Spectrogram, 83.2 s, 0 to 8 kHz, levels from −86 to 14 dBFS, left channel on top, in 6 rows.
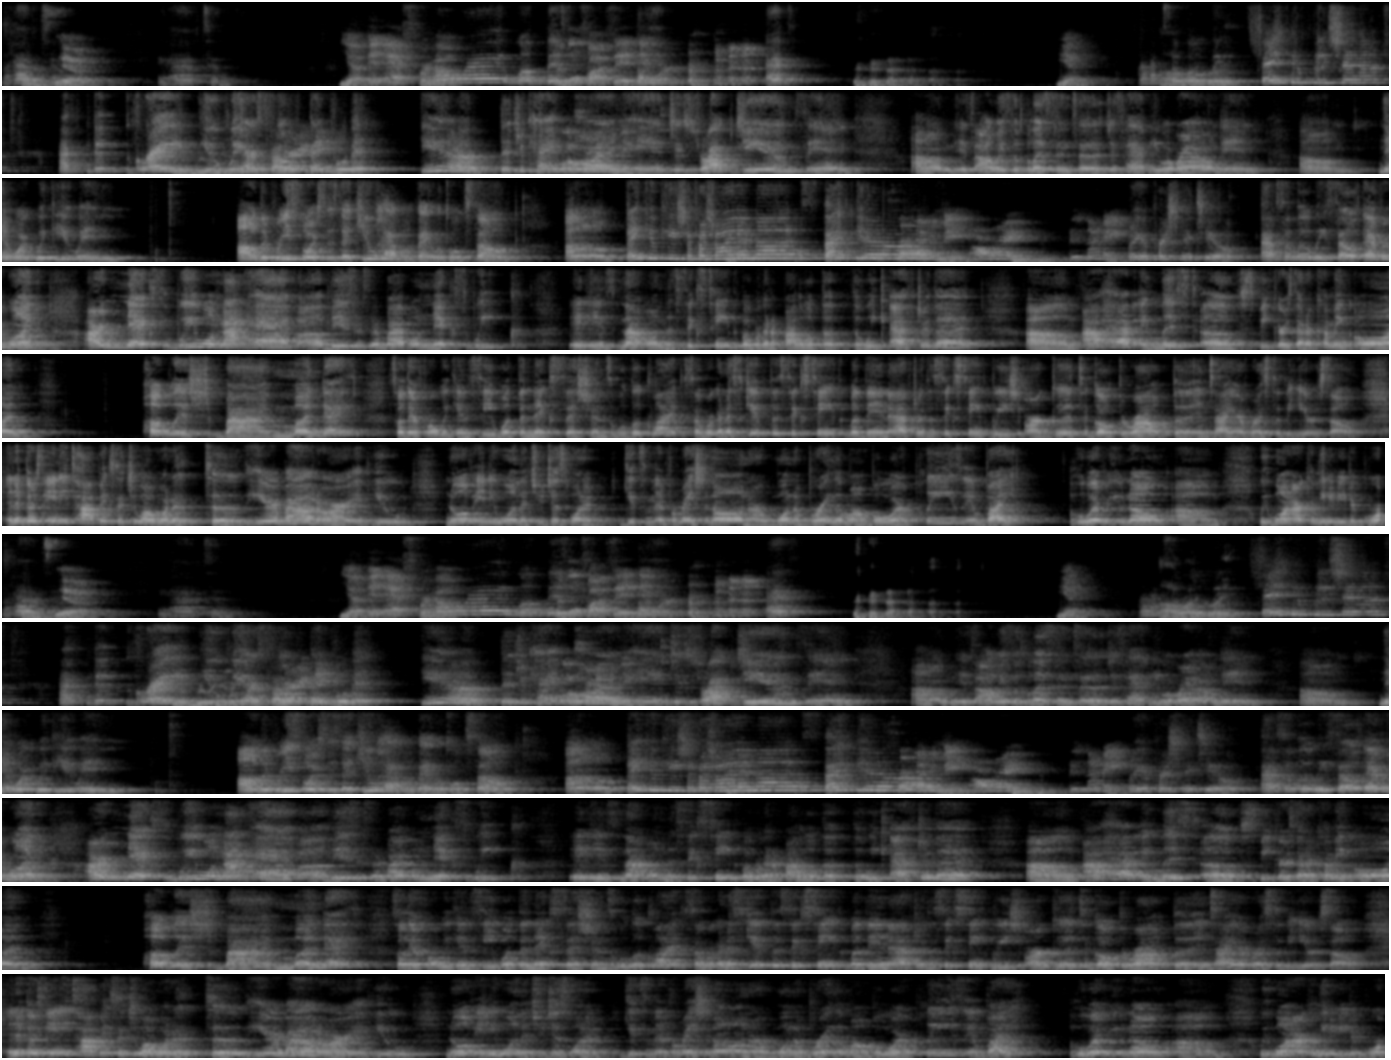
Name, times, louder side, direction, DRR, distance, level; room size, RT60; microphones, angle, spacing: voice 1, 0.5-0.8 3.4-4.5 5.5-7.5 10.5-10.8 16.7-17.3 19.5-20.2 35.0-35.3 36.5-37.9 38.4-39.0, left 1 dB, 5° left, -3 dB, 0.5 m, -36 dB
voice 2, 1.6-2.3 4.3-5.6 6.4-6.6 7.6-7.8 11.4-12.3 12.6-13.8 14.4-17.5 18.1-22.7 23.0-26.4 26.8-27.4 27.6-28.9 30.1-32.8 33.4-37.1 39.0-40.1 40.3-42.0 42.4-46.8 47.3-55.7 56.9-79.5 80.0-83.1, left 2 dB, 45° left, 5 dB, 0.7 m, -31 dB
voice 3, 8.5-9.3 11.6-12.3 15.6-16.7 37.8-38.5 41.6-42.2, right 2 dB, 70° right, 6 dB, 0.7 m, -40 dB
5.6 x 3.7 x 5.0 m, 0.97 s
head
